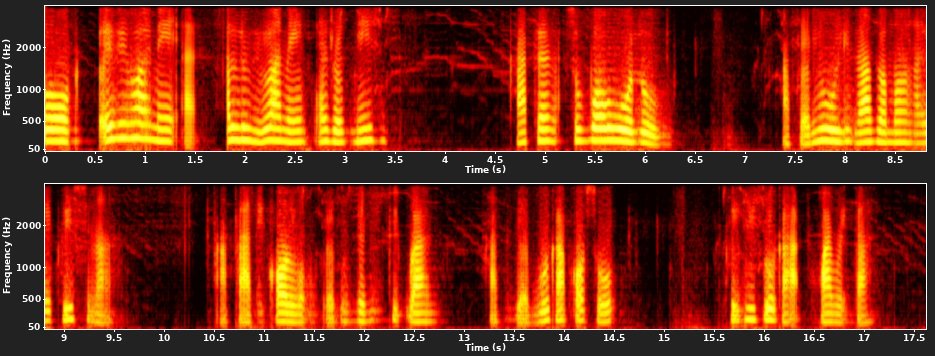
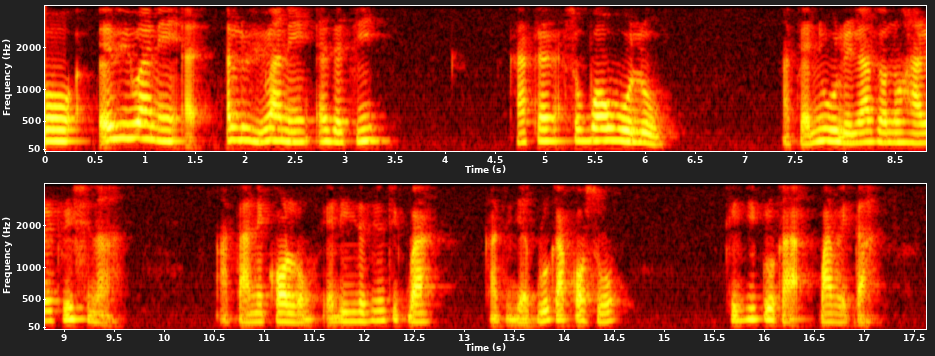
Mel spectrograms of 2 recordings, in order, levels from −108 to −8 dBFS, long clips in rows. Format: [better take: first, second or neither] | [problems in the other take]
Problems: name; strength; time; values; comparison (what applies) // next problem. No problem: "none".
second | noise reduction (neural separator model SepFormer WHAMR!)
